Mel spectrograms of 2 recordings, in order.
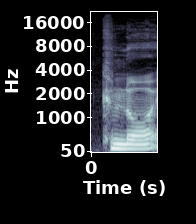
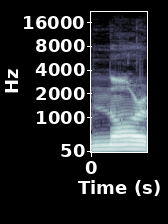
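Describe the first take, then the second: First: The name is pronounced the German way. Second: The name is pronounced the English way. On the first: "in German" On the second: "how an English speaker would pronounce that"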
